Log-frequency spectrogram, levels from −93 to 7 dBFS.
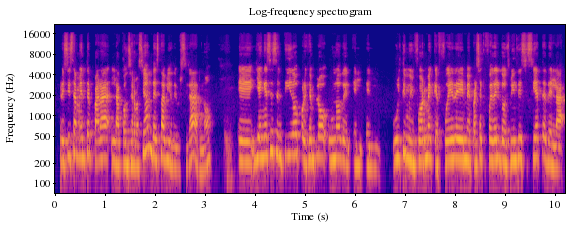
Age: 30-49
